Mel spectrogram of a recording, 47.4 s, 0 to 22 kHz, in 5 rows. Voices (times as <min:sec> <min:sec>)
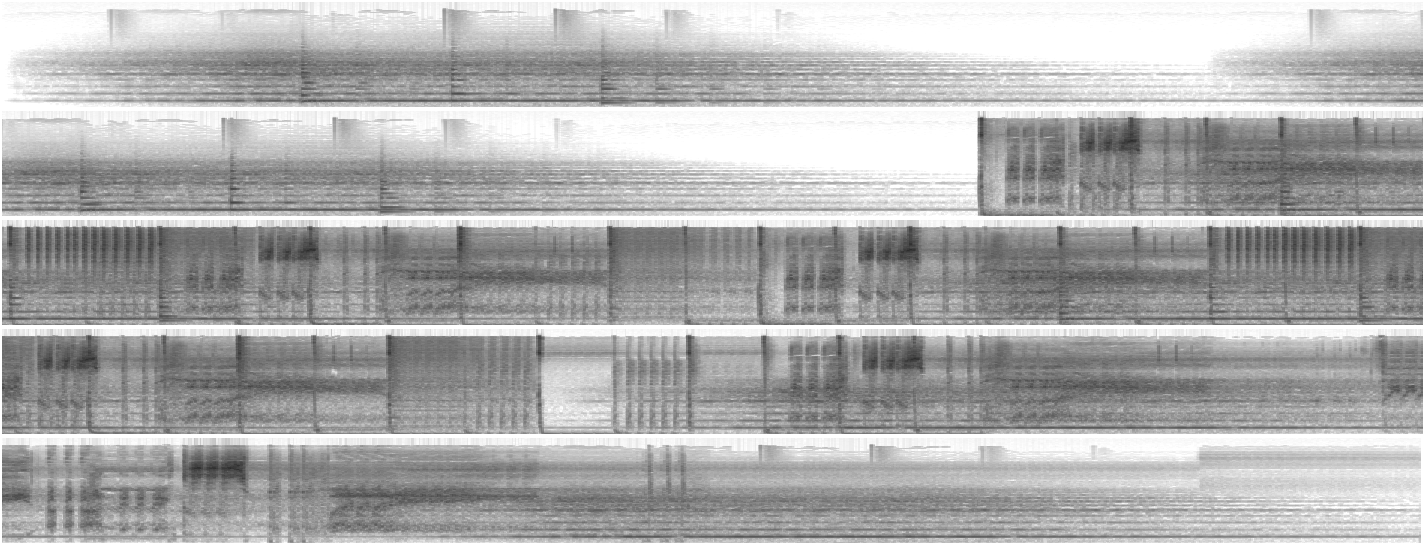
0:16.2 0:31.2, 0:33.5 0:42.6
